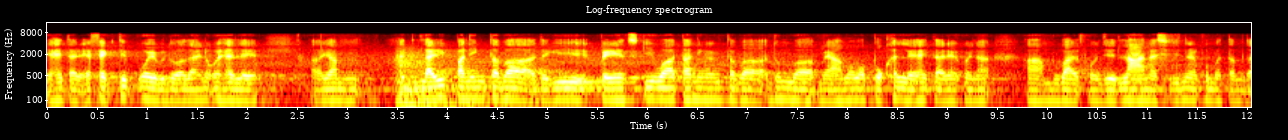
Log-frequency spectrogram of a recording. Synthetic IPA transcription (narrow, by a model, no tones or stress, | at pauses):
ɦajtaɾeepʰek̚tib̚ojbɐdoɐdajnɐojɦɐlːe | jam | hajlajɾik̚paniŋtɐbɐːdɐɡipeɾentskiwataniŋɐktɐbɐɐ̰dumbɐmɐjamɐwɐpokʰɐlːeɦajtaɾeɐkʰojnɐ | mobajlpʰonzilanɐsizinɐɾɐk̚pɐmɐtɐmdɐ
